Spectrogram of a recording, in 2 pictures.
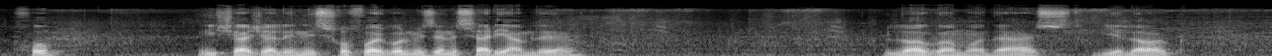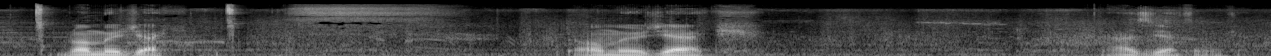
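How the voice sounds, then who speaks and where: A young man commentating his own mobile game match, calmly coaching viewers through each move. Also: deep voice, long pauses, a little hiss or hum. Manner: coaching viewers, calm reassurance. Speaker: gaming channel host. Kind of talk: live gameplay commentary with tips.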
